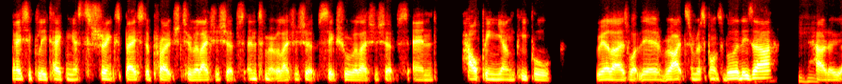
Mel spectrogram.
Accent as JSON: {"language": "English", "area": "Great Barrier Island", "region": "Auckland", "country": "New Zealand", "tie": "born or raised there", "also_born_or_lived": "Waitakere, Auckland", "said": "I grew up in Aotea, Great Barrier Island. I was actually born in Waitakere, Auckland, Tamaki Makaurau."}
